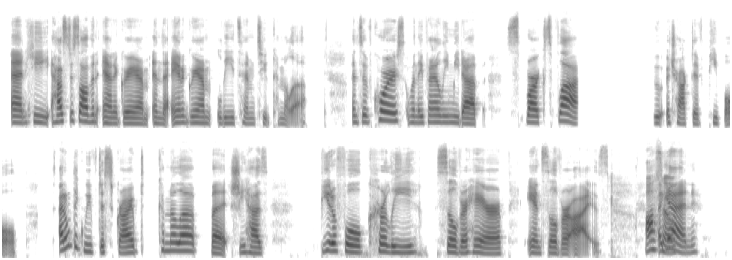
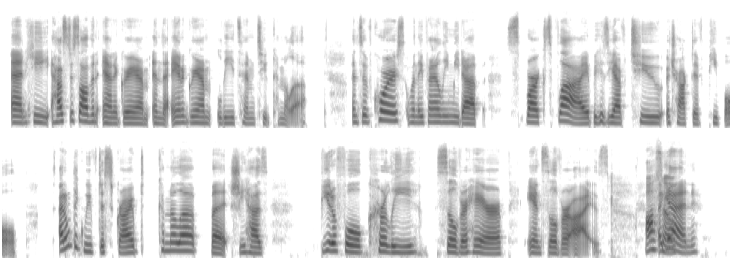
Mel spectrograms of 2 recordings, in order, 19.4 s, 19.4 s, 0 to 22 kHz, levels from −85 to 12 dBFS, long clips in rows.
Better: second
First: audio cutting out; at 7.5 s for 1 s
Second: none

